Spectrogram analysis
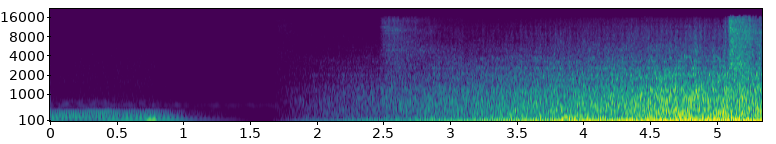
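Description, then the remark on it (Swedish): A fire truck with an aerial ladder: a low droning horn-like tone, a brief pause, then a loud hiss of air brakes and a rumbling engine that swells and continues. “Det är en brandbil som vi brukar kalla för en stegbil eller en hävare”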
